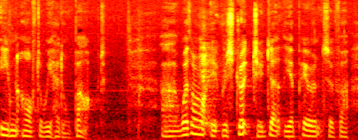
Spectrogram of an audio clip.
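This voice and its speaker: Speaking at a fairly quick pace, this voice has a South East London accent. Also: man. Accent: South East London accent, audible. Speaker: committee chair, local councillor. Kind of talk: council committee meeting.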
